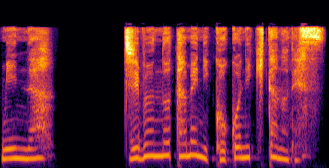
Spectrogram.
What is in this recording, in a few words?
BUILD OVER JP; GF Alarm; M82A1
